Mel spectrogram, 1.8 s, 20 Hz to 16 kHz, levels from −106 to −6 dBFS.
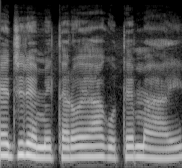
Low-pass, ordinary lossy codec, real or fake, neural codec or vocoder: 14.4 kHz; none; real; none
